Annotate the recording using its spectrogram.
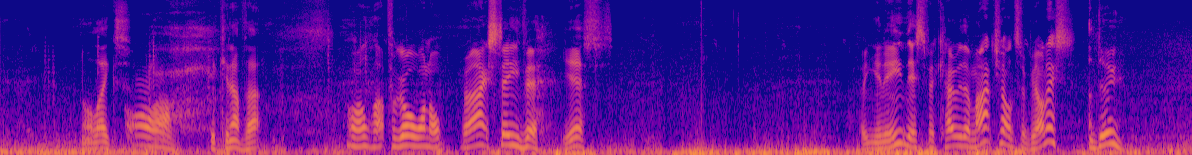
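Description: An adult man talks casually nearby.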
